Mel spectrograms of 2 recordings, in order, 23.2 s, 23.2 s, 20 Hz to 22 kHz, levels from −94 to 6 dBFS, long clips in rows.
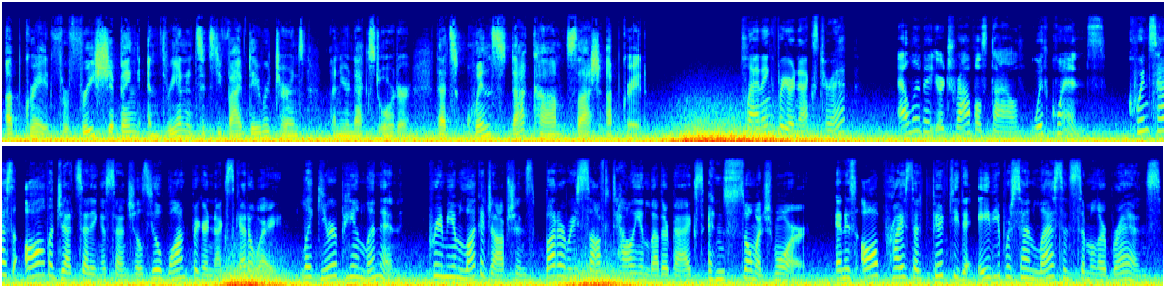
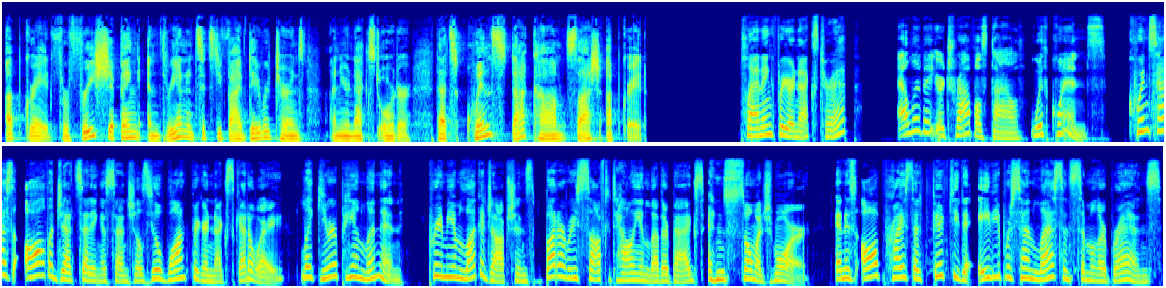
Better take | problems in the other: second | wind noise on the microphone; heavy; 4 dB below the speech

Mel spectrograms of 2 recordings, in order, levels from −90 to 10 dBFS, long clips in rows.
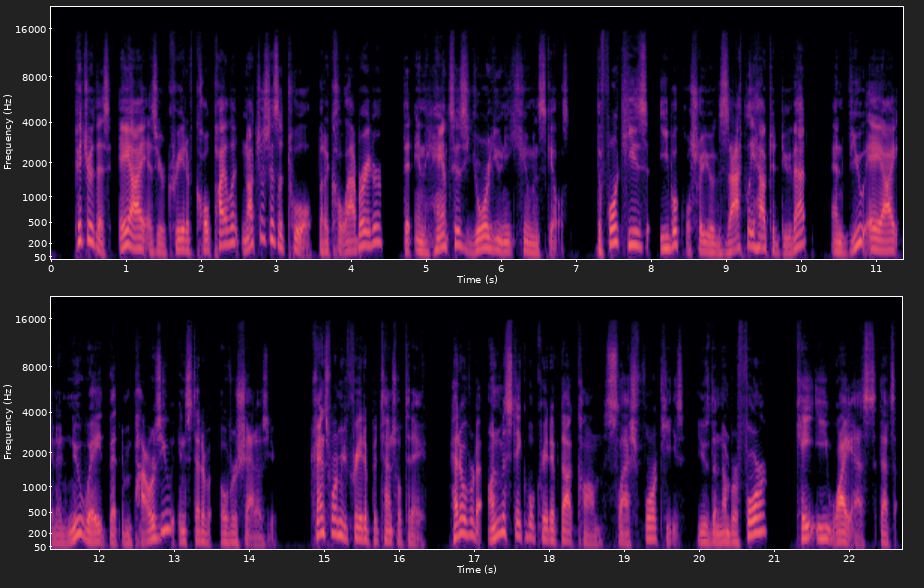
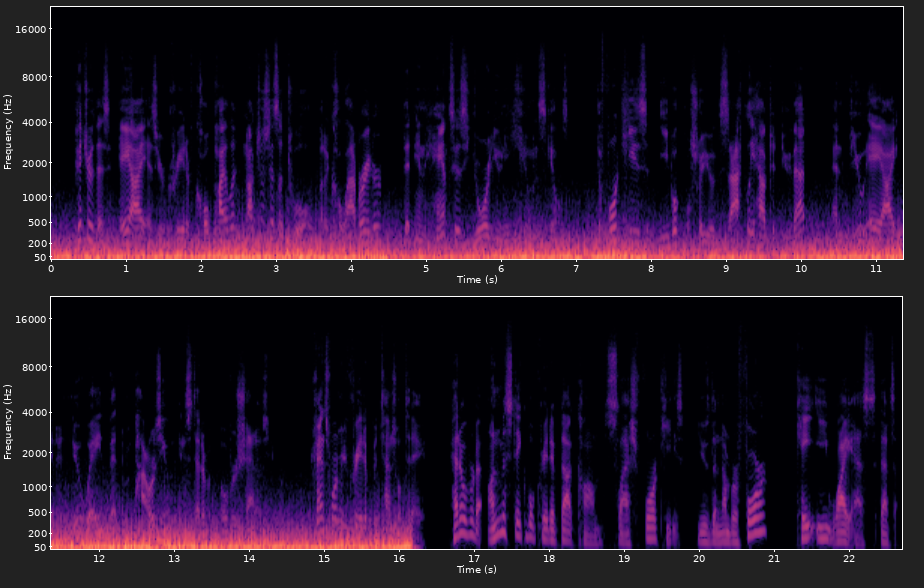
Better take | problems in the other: first | wind noise on the microphone; heavy; until 16 s; 1 dB below the speech

